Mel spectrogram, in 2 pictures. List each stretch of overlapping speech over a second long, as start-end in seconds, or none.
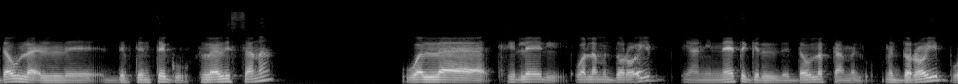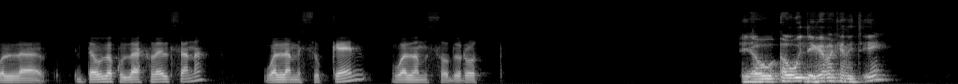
none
